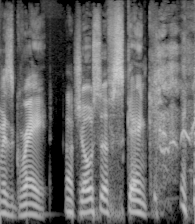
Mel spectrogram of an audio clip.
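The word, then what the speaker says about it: Schenck: that right here his name is great joseph skank it's spelled s-c-h-e-n-c-k oh my gosh is that not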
